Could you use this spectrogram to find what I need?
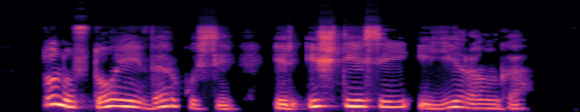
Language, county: Lithuanian, Vilnius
